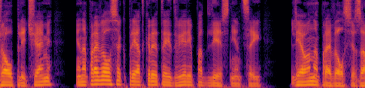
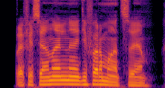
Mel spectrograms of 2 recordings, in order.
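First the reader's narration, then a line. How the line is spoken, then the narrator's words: Snorting. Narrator (Russian): хмыкнул я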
